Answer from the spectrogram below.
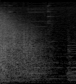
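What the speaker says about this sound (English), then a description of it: "I didn't have time to think of where the sound of the gunshot had come from" A gunshot sound effect in the courtroom mystery game The Great Ace Attorney: one sharp blast that decays into a rolling, reverberant rumble, with a faint low thump near the end, quiet overall and free of speech.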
